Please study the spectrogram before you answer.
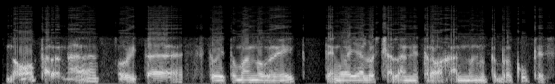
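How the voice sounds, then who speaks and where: A mechanic from Jalisco taking an unexpected phone call. He speaks relaxed and a bit wary at first. His voice is lowish and gravelly. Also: normal speed, slight background noise. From Jalisco, Mexico. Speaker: mechanic, prank target.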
